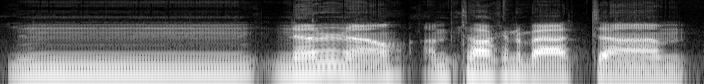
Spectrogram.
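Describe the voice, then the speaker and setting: A man's voice: medium pitch, flat delivery, slow pace, a bit bright, smooth, no room sound. A male podcast host asking loose, rambling questions and searching for words, swearing casually. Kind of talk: casual interview chat.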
